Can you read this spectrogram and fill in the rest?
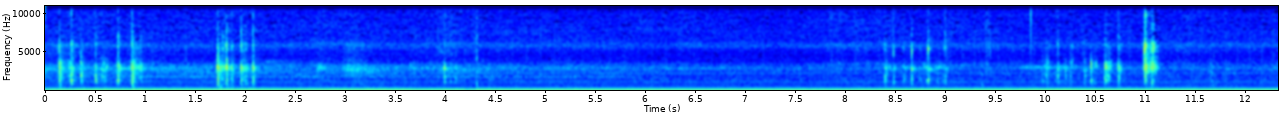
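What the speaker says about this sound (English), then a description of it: "I'm just going to type ifconfig for my IP address." Keys clack on a computer keyboard as a network configuration command is typed, short bursts of quick taps separated by pauses over a steady low electrical hum.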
